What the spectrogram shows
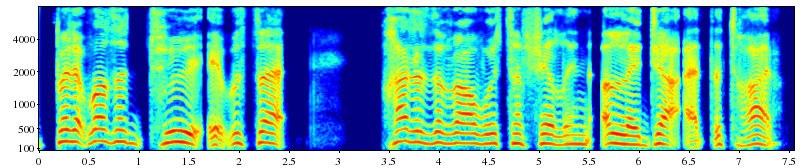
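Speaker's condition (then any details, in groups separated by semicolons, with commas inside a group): Cerebral palsy; uses wheelchair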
